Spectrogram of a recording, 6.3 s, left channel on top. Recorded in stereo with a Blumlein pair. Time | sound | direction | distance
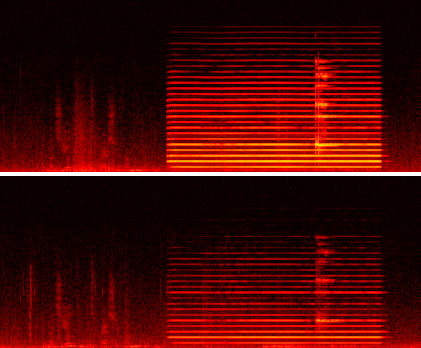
0.6 | a woman speaking | straight ahead | 8 m
2.5 | a violin | 40° left | 0.6 m
4.7 | a chime | 45° left | 0.8 m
